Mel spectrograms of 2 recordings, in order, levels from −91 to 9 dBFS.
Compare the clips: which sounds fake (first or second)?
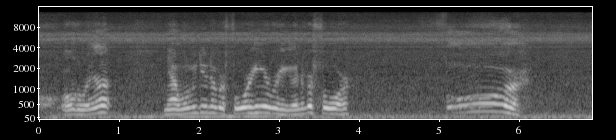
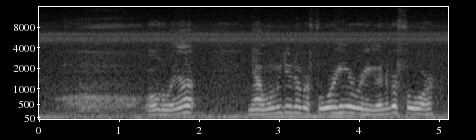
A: first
